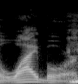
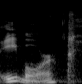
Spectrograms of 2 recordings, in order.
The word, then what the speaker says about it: Ybor: look but you know i said not long ago why borah yeah somebody was like a i was like that's not how it's spelled all right at least i can pronounce ebore so anyway uh they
